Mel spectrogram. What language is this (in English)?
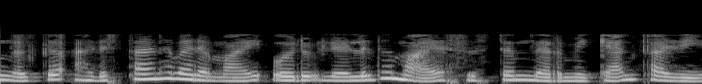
Malayalam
